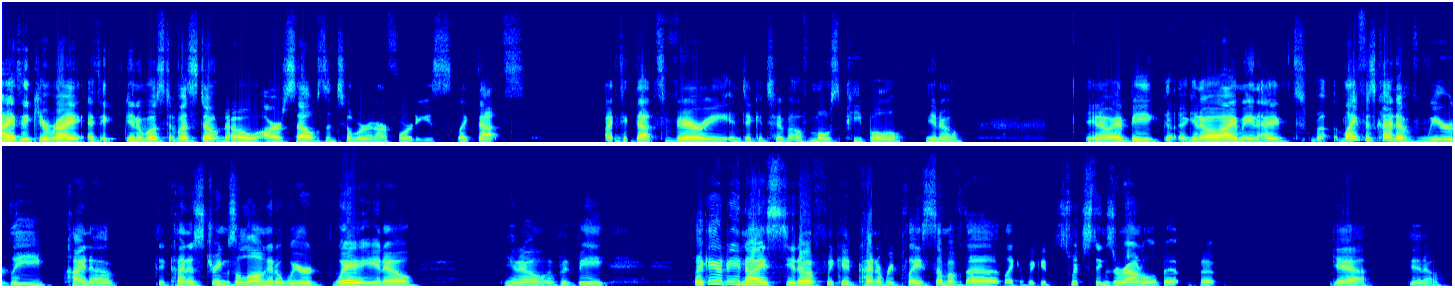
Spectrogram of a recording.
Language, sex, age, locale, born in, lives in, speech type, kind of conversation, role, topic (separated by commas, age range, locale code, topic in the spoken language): English, female, 55-59, en-US, United States, United States, conversation, podcast, host, How have your childhood dreams influenced who you are today?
